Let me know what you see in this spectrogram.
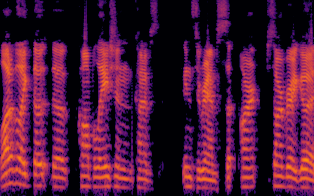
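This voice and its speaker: In a New England accent, a man talks at a fairly quick pace with fairly even intonation and big swings in loudness. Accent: New England American. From Massachusetts. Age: 40s. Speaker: fishing boat captain. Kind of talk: casual chat. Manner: halting, many fillers.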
